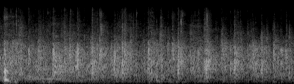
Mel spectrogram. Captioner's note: applause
